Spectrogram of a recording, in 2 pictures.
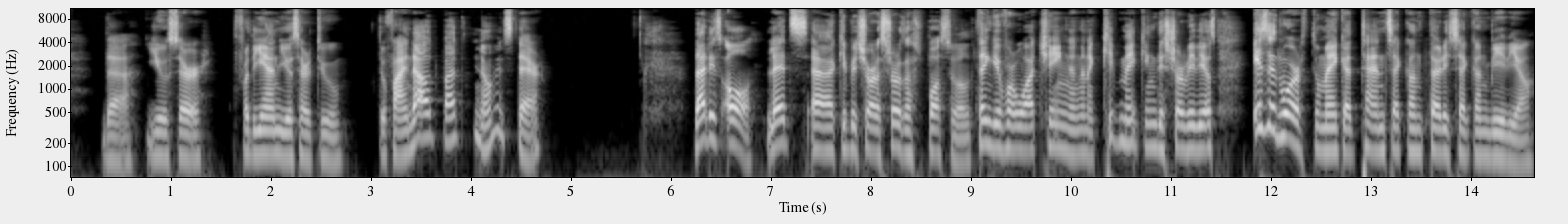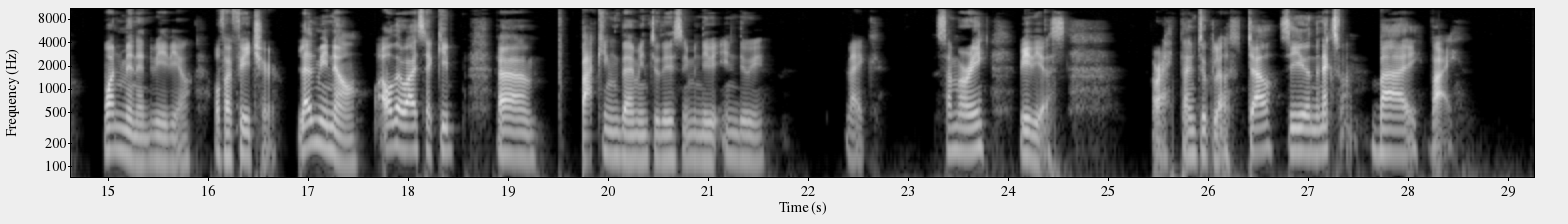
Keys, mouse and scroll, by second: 4.9 click.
